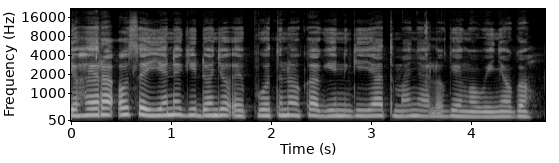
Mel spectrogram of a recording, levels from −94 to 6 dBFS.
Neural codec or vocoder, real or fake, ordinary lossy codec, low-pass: none; real; none; none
